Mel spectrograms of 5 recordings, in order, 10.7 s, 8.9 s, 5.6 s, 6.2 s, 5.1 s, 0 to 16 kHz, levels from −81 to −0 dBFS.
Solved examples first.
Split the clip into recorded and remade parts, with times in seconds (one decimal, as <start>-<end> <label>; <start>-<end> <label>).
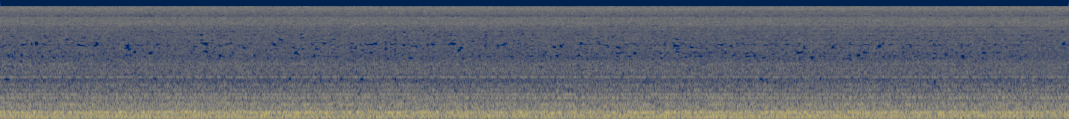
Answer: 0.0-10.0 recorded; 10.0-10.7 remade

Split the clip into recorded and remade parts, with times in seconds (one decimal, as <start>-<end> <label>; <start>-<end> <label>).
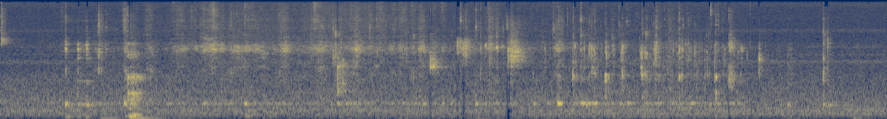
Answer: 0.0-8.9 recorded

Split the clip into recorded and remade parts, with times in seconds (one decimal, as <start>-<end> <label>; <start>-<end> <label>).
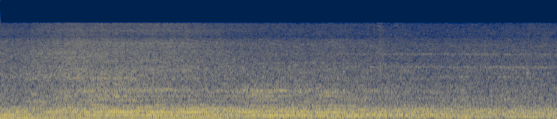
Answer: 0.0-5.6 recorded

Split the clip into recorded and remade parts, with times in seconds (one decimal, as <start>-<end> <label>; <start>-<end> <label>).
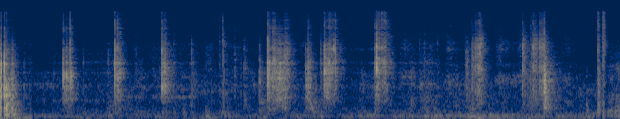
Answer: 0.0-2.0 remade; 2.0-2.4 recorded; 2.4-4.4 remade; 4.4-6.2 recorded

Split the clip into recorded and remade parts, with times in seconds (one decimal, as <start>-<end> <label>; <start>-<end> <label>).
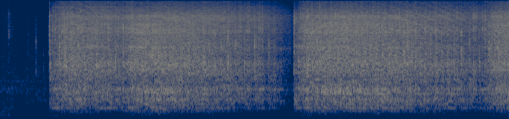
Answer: 0.0-0.9 recorded; 0.9-3.0 remade; 3.0-5.1 recorded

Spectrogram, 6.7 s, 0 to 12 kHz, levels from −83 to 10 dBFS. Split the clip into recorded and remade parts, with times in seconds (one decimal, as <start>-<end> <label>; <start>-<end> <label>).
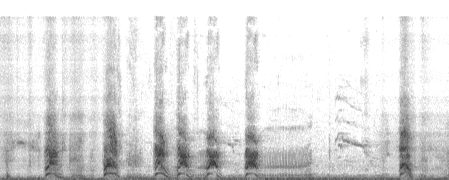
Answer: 0.0-1.7 remade; 1.7-5.7 recorded; 5.7-6.7 remade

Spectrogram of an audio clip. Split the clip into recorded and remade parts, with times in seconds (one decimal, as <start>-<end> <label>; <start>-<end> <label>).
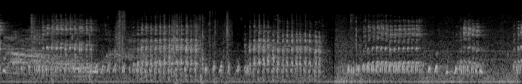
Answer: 0.0-5.2 recorded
